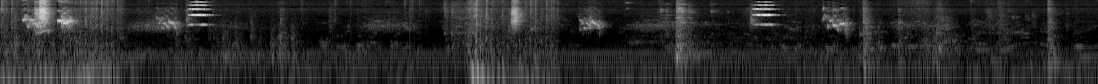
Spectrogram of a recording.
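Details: Australian budgerigars giving scattered short chirps and a couple of clear, ringing harmonic squawks, mixed with repeated bursts of wing flapping and scuffling.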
